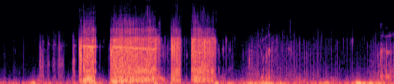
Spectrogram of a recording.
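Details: Empty, hungry stomach after not eating for a day: several loud gurgling, growling rumbles with quieter bubbling between, ordinary hunger borborygmi (stomach rumbling).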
